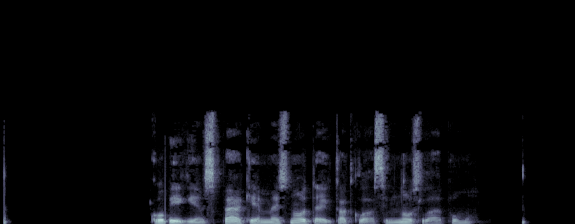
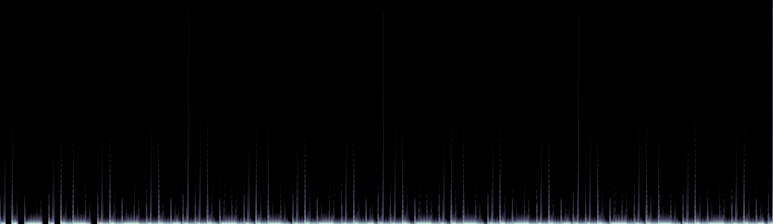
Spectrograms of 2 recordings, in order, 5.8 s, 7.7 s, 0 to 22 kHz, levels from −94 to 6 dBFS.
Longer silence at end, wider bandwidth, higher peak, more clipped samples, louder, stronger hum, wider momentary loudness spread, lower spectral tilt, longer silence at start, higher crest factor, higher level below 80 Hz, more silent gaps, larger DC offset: first, 0.5 s vs 0 s; first, 11.5 kHz vs 0.9 kHz; second, -10 dBFS vs -4 dBFS; neither; second, -28 LUFS vs -19 LUFS; neither; first, 24 LU vs 3 LU; second, -4 dB/octave vs -14 dB/octave; about the same, 0.05 s vs 0 s; first, 20 dB vs 10 dB; second, -68 dBFS vs -14 dBFS; second, none vs 0.05-0.24 s, 0.42-0.48 s, 0.54-0.61 s, 0.90-0.97 s; second, under 0.1% vs 3%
